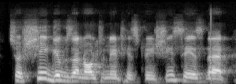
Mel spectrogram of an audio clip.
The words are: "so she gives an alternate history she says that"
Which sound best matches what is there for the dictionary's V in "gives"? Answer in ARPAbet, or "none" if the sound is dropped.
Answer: V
